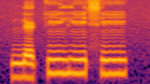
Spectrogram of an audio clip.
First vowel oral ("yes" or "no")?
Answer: yes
